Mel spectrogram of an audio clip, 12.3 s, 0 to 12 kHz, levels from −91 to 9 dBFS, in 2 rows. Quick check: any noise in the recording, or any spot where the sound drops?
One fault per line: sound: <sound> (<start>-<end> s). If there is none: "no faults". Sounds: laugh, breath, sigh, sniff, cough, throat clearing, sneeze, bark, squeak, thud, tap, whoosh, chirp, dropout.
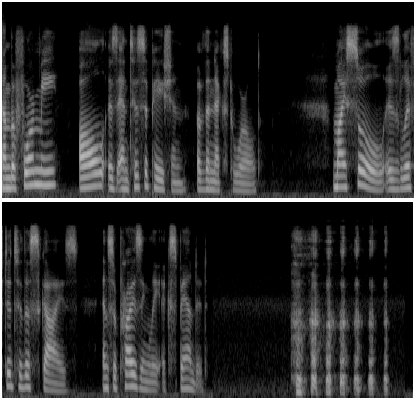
sound: laugh (10.5-12.1 s)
